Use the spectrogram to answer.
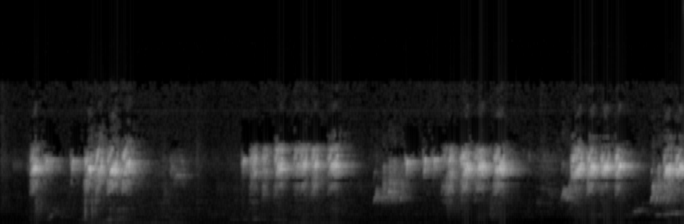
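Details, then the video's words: Flamboyan bird, a songbird kept for training other songbirds, sings a busy run of high, sharp, twittering trills with varied short notes. The phrases come in overlapping rapid bursts with slight gaps. "Suara variasi burung flamboyan untuk masteran cucak ijo dan murai batu"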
